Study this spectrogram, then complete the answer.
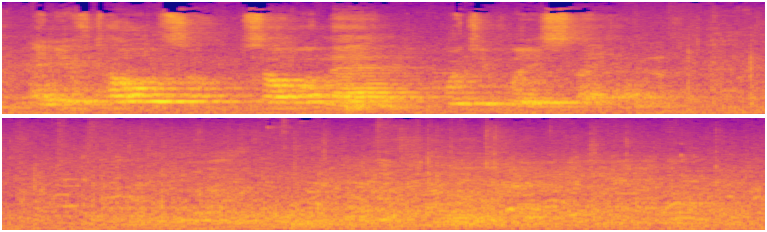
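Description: A crowd murmurs softly in a large hall.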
